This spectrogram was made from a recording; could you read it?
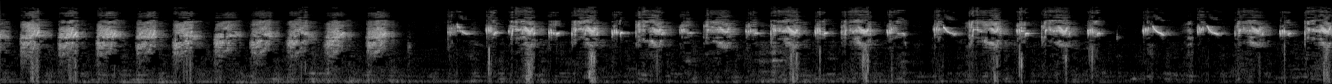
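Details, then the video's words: Long-tailed shrike in full varied song, played to stir up lazy shrikes: a long steady string of loud grating high notes, two to three per second, shifting midway into more slurred scratchy phrases. "Variasi tembakan Cendet gacor full isian Cocok untuk pancingan burung cendet macet atau malas bunyi"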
